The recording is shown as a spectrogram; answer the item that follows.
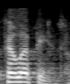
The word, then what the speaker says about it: Philippians: Second reading, you have the letter of St. Paul to the Filipinos. Sorry, I mispronounced. To the Philippians, okay?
